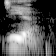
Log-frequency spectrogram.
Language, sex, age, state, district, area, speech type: Sindhi, female, 18-30, Gujarat, Surat, urban, read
